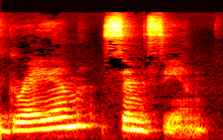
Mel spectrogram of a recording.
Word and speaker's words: Graeme Simpson: It is Graeme Simpson is how you say his name.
